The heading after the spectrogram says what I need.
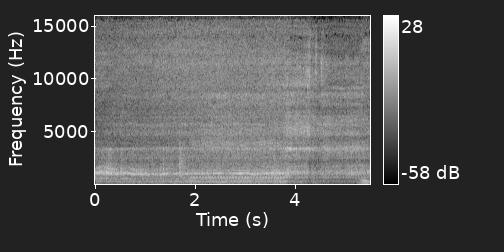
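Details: Upper right central incisor (UR1) guided dental implant surgery with a flap: the steady high-pitched whine of the surgical drill with hissing spray during implant bed drilling.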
